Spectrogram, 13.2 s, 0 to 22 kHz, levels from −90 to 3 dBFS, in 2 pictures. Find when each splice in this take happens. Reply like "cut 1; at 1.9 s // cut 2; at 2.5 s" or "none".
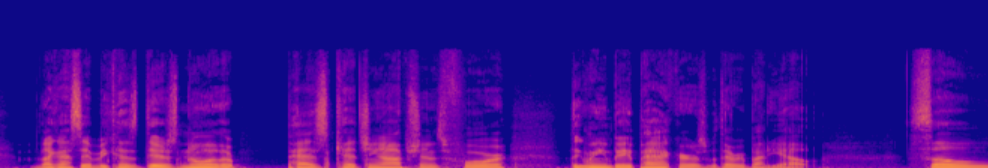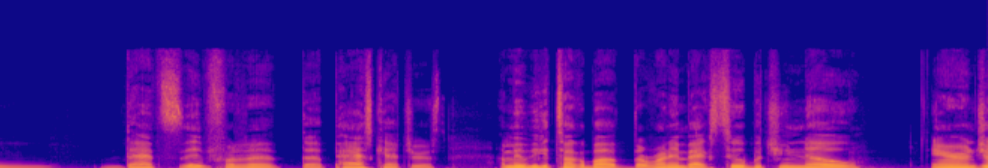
none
